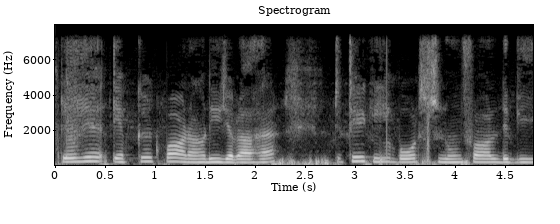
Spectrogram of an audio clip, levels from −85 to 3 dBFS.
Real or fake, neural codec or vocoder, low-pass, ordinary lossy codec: fake; codec, 24 kHz, 0.9 kbps, WavTokenizer, medium speech release version 2; 7.2 kHz; none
